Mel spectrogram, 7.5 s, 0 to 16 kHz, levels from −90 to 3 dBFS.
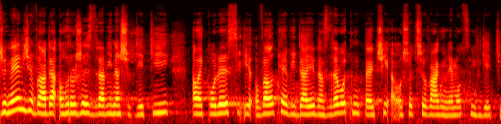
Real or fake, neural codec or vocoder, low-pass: fake; codec, 44.1 kHz, 3.4 kbps, Pupu-Codec; 14.4 kHz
